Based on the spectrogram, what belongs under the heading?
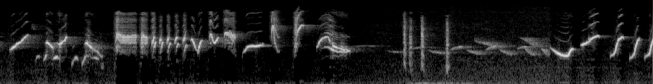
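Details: Varied white-rumped shama song with wild-bird mimicry for training other birds: fast rolling whistles, twangy slurred notes and quick chattering phrases, a brief quieter gap, then bright rising and falling whistles.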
